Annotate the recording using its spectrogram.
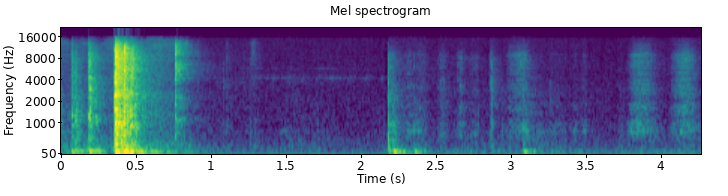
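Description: Handling noise from a tablet and its plastic-and-metal keyboard dock being turned around and set together on a table: a short rush of scraping noise about half a second in, then a few faint knocks and bumps in the second half.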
